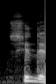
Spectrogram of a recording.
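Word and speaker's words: Shah: आ रहा है तो सीधे हाथ की तरफ लगाएंगे, पी ए एल M palm, S एच ए एच सा, ये एच साइलेंट है इसमें इसलिए इसको हम सा बोलेंगे, बी ए एल एम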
